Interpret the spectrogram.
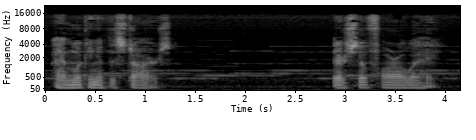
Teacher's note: It's so nice to hear because he kind of trails off a little bit. He has that vocal fry and then he has that sad sound whenever he's recalling something or saying something.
